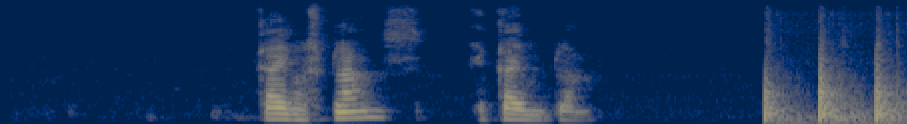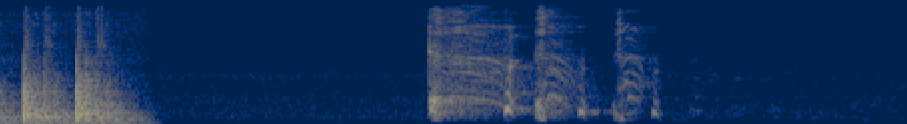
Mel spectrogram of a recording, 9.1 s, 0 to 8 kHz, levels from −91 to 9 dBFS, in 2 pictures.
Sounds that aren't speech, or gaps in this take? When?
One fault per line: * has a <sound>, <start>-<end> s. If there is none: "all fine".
* has a thud, 3.8-5.4 s
* has a cough, 6.7-7.9 s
